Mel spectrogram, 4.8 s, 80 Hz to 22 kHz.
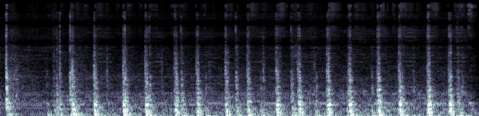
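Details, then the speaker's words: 1996 Corvette C4 headlight opening after battery reconnect: motor keeps spinning with sharp clicks about twice a second instead of stopping; stripped plastic drive gear or pellets in the headlight motor suspected. "You can see how the motor kept spinning and that clicking in there. That tells me that the drive gear is in there."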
